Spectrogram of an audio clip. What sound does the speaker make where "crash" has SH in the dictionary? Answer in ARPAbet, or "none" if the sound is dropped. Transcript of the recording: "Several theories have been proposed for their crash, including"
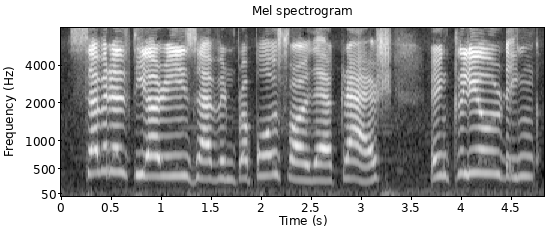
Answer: SH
